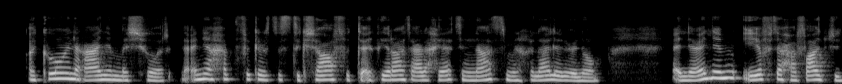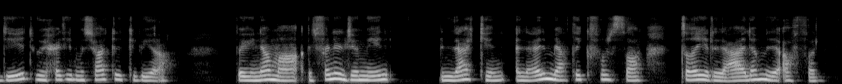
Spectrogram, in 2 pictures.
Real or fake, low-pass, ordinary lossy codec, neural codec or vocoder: real; 9.9 kHz; none; none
